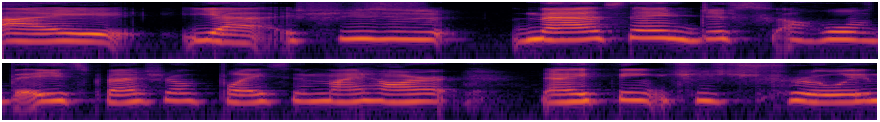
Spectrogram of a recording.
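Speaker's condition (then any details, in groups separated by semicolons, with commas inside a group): Spastic cerebral palsy, mixed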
